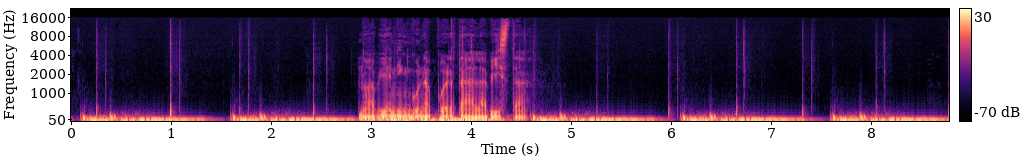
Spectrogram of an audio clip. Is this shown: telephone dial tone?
no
